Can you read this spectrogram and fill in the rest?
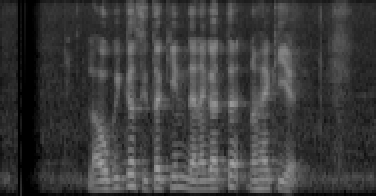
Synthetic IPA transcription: lʔa̰wkikəsit̪əkind̪ænəɡat̪ːənɔɦækijə

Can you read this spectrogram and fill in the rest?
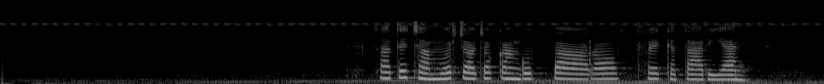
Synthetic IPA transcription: sat̪ed̥ʒ̥ä̤mʊrt͡ʃɔt͡ʃɔkːaŋɡopaɾɔfeɡ̥e̤t̪aɾian

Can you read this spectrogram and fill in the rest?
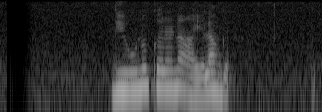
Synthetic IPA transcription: d̪iunukəɾənəajəlaŋɡə

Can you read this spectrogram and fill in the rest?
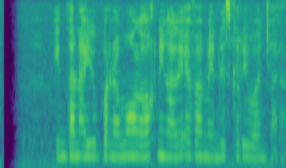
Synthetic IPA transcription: ʔint̪anajupərnamɔlɔɦɔk̚niŋaliɛfamɛndɛskərdiawaɲt͡ʃaɾa

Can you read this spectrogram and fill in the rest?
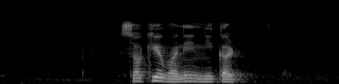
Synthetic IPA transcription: sʌkjobʱʌnenikʌʈ̚

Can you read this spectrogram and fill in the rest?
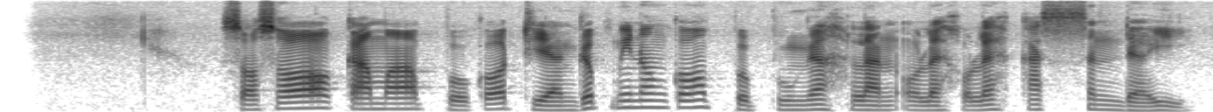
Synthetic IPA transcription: sɔsɔkamab̥o̤kɔd̪̥i̤aŋɡəp̚minɔŋkɔb̥ə̤b̥ṳŋahlano̰lɛholɛhkasənd̪ai

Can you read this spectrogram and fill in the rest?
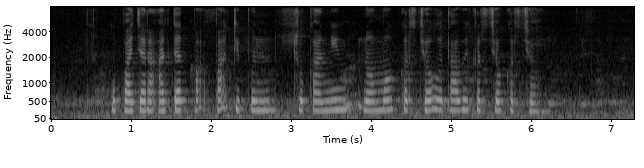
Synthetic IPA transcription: ʔupat͡ʃaɾaʔad̥a̤t̪̚paʔpaʔd̪̥i̤pʊnsukaninɔmɔkərd̥ʒ̥ɔut̪awikərd̥ʒ̥ɔkərd̥ʒ̥ɔ

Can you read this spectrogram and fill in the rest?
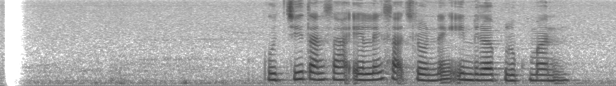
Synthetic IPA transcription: pud̥ʒ̥i̤t̪ansahʔelɪŋsa̰ʔd̥ʒ̥lonɪŋʔḭnd̪ɾab̥ɾuk̚man

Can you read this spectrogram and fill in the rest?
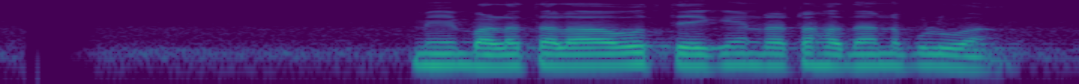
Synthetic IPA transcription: meːbalət̪alaːʋot̪ːeːkenraʈəɦad̪anːəpuluʋaŋ

